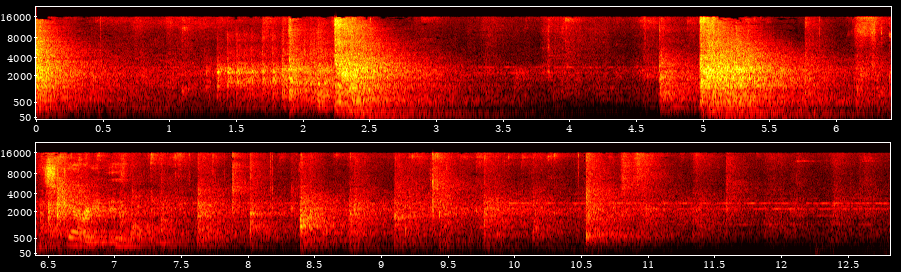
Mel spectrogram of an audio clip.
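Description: Two loud thuds in an echoing stairwell, about two and five seconds in, each ringing on for a couple of seconds, followed by lighter knocks as someone goes quickly down the stairs.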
